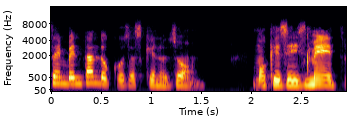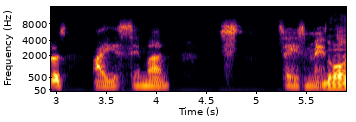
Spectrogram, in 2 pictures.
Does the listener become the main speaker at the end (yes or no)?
yes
